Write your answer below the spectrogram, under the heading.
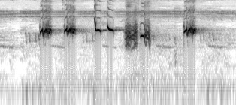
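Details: Forest recording of a lesser green leafbird lure call meant to draw in wild birds: short scratchy chirps, a couple of sweeping whistled notes and rasping bursts, spaced about every third of a second.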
